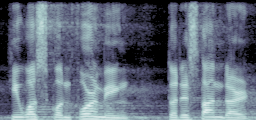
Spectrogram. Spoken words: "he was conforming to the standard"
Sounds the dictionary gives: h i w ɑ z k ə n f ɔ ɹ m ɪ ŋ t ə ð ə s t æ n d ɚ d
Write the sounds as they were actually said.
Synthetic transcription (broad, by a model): h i w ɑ s k ə n f ɔ ɹ m ɪ ŋ t ə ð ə s t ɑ n d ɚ d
